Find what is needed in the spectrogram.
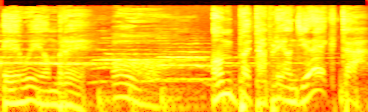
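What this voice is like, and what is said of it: Put-on Mexican accent. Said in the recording (French): “pour que tu parles comme ça ... C'est l'accent mexicain de Seine-Maritime”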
